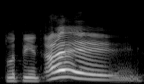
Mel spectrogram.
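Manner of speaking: loud, slow celebratory hey; triumphant hey. Real, not acted. Preacher cheering when the verse slide finally appears, loud slow cheer. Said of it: "fourth time's a charm".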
